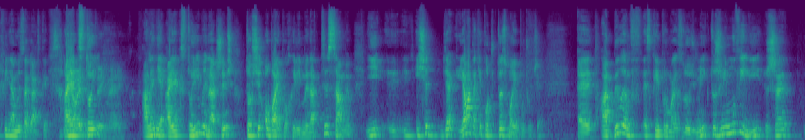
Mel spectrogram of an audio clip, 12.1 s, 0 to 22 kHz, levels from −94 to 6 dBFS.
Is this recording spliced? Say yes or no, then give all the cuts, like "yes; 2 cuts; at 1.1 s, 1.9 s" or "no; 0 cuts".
no; 0 cuts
